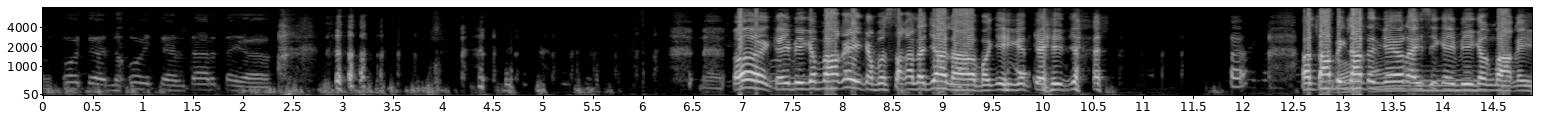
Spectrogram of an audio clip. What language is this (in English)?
Filipino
